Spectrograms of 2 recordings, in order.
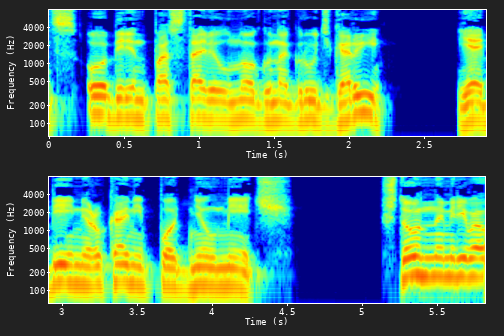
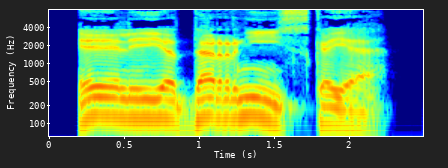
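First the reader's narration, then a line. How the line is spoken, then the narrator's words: Muffled boom from helmet. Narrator (Russian): прогудел из-под шлема Григор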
